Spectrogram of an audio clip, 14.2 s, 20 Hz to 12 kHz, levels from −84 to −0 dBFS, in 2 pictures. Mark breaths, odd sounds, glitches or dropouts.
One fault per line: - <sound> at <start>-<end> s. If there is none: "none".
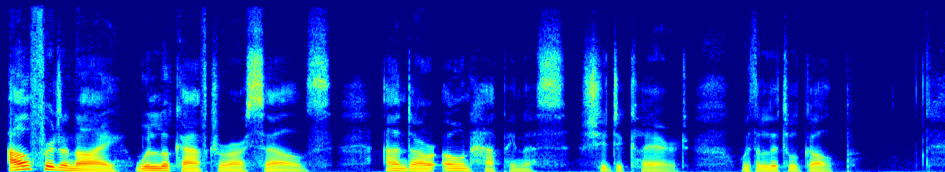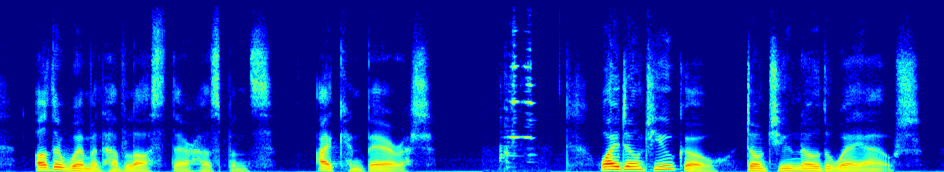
- squeak at 10.8-11.1 s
